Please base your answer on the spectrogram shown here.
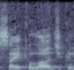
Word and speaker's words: psychological: is uh physical oriented psychological you have to say here PE is silent able to understand physiological means body related psychological the sense the heart related mind related your P silent right okay you gentlemen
